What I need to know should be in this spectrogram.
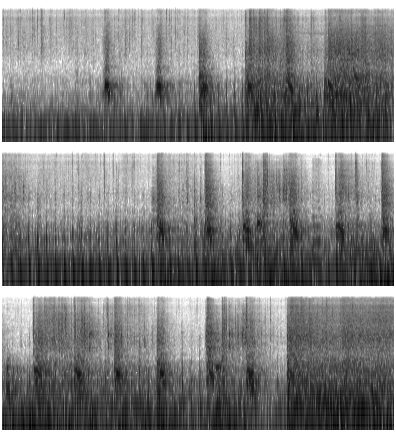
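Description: A crowbar bangs repeatedly against wooden boards.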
